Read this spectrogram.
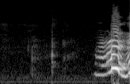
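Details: Luna, a 4-month-old Siberian Husky with the hiccups, whining about it indoors; after near silence with a few faint clicks, a single high, harmonic whine rises then falls at the end.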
